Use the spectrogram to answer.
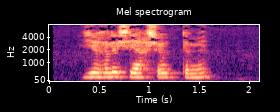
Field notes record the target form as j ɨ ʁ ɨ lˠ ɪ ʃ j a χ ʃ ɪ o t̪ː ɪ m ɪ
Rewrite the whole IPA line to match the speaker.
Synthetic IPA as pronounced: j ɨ ʁ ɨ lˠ ɪ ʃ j ɑ χ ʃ ɪ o t̪ː ɪ m ɪ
